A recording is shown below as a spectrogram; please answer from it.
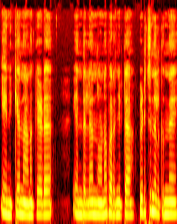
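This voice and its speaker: Woman reading young woman, anxious, practical, earnest, warm mellow tone, dry close sound. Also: mid-range voice, flat delivery, a little fast, dry recording, natural voice. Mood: pleading. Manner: earnest, hushed pleading.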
